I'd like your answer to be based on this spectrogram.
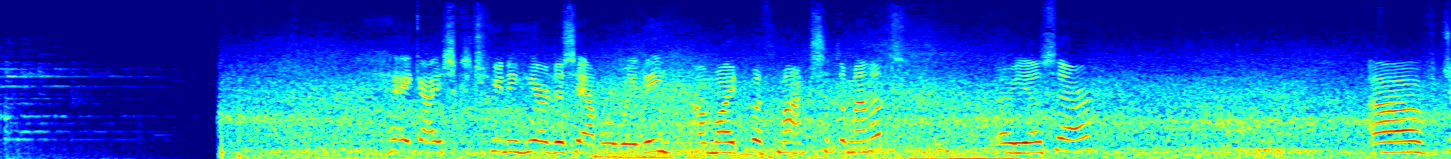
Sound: traffic in background

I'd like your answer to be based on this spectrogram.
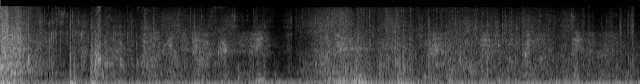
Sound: gunshots; Ellie whispering; Dina whispering

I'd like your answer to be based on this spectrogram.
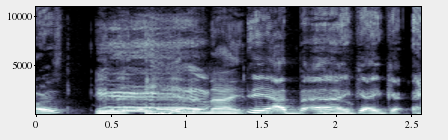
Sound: groans

